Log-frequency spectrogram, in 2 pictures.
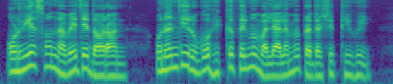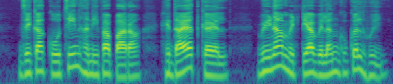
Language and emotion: Sindhi, neutral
